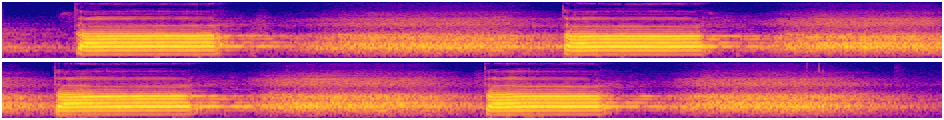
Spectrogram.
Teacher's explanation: زبان کی نوک کو آپ نے دانتوں کی جڑ پر لگانی ہے، پڑھنا ہے تا تا تا تا۔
